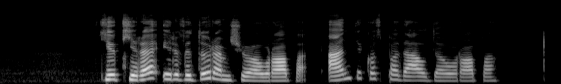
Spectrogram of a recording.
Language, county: Lithuanian, Alytus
